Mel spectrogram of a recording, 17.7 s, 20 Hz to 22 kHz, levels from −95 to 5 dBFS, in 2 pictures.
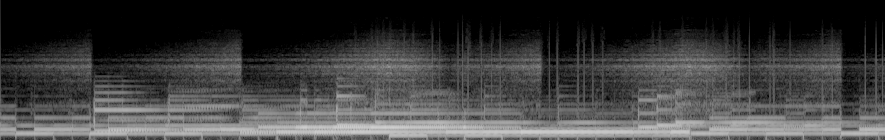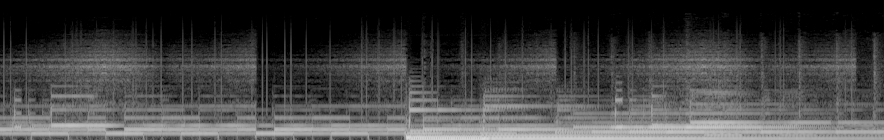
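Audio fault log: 3.55–17.38 s train of clicks: about 6.9 uneven, alike pulses per second near the sound's own level, likely interference or a faulty connection or supply; thin vertical spectrogram lines, sharp waveform spikes.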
